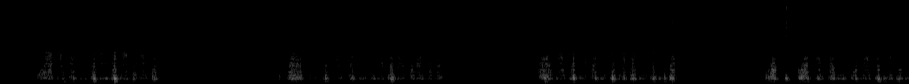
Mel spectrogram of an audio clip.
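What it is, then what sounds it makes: Scratch card being scratched. A coin edge scratches the latex number panels of a £25 "5x £1 Million Prize Portal" National Lottery paper scratch card with a latex coating, resting on a wooden table. Four bursts of quiet, gritty rasping strokes are separated by short silences, with a low-mid body and a faint bright hiss.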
